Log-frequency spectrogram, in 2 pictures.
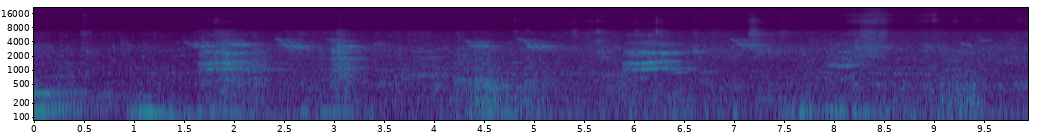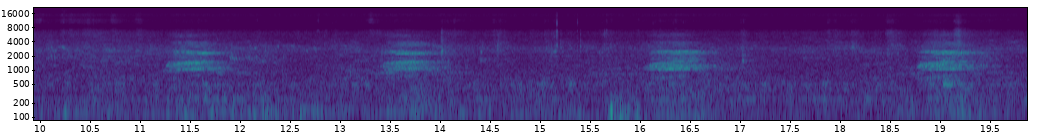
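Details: A series of squeaky kitten mews, each brief and shrill, repeated every couple of seconds against a soft background hiss and occasional thumps.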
